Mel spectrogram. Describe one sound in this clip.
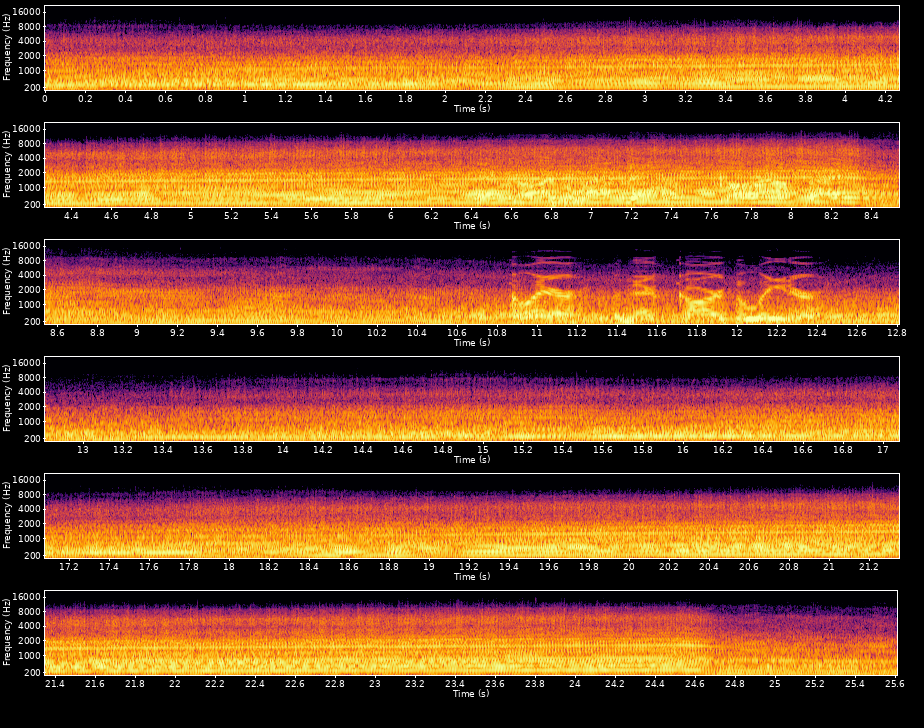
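A racing car engine roars steadily, its pitch rising as it speeds up and dropping as it slows for the turns.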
